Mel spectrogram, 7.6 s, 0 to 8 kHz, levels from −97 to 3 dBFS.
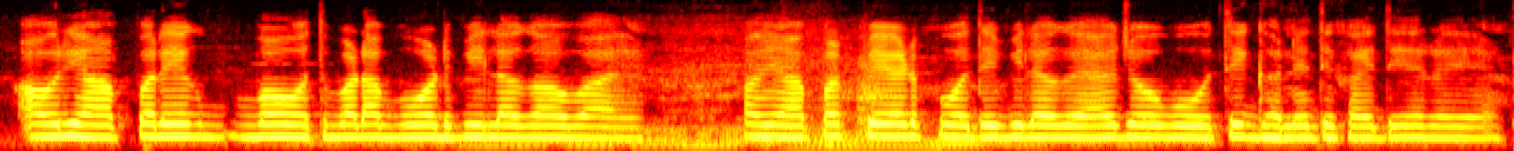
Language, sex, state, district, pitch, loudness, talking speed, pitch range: Hindi, female, Uttar Pradesh, Saharanpur, 195 Hz, -14 LUFS, 205 wpm, 190-200 Hz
